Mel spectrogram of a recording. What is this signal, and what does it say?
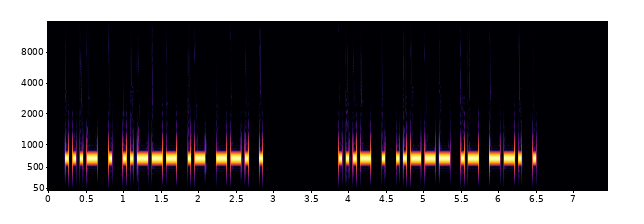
Morse code, heard as a keyed tone, about 25 wpm, 700 Hz. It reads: VE2AGE VE2AGE
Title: DXCC-100 Call Signs - 6 Characters - Repeated 3x - 25wpm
